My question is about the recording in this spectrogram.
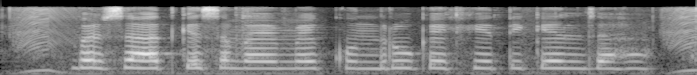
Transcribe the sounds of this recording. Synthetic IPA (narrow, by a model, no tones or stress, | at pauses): bəɾsaːt̪kesəməjmẽkʊ̃nd̪ɾũkekʰeːt̪ikeːld͡ʒaːɦɛː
